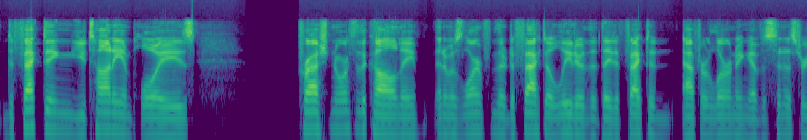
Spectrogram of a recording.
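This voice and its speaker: A man narrating a tabletop roleplaying game as game master, in halting phrases with frequent self-corrections. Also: medium pitch, sharp tone, clean tone, no room sound, muffled recording.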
